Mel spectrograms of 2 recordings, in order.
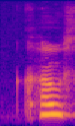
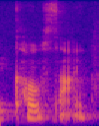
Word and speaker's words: cos: it with just cos so it's not coast of a or cosa vs you say cosine we just abbreviated with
